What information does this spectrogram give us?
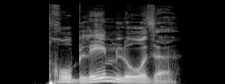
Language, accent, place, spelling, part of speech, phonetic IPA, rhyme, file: German, Germany, Berlin, problemlose, adjective, [pʁoˈbleːmloːzə], -eːmloːzə, De-problemlose.ogg
- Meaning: inflection of problemlos: 1. strong/mixed nominative/accusative feminine singular 2. strong nominative/accusative plural 3. weak nominative all-gender singular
